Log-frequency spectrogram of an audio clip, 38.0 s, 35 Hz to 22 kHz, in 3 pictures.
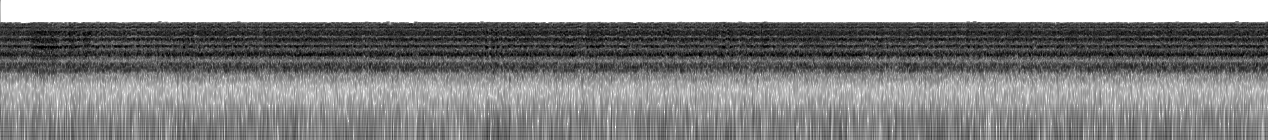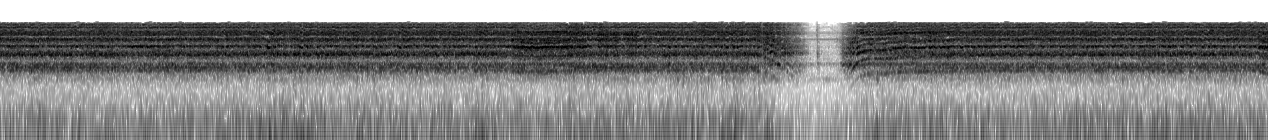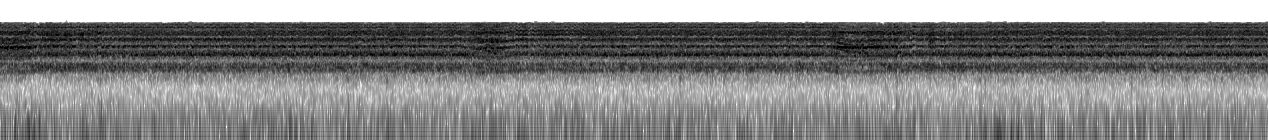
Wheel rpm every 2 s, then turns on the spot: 230, 230, 230, 230, 230, 230, 230, 230, 230, 230, 140, 230, 230, 230, 230, 220, 230, 230, 230.
none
